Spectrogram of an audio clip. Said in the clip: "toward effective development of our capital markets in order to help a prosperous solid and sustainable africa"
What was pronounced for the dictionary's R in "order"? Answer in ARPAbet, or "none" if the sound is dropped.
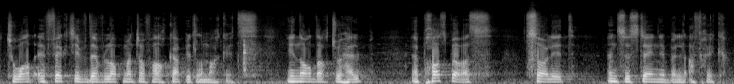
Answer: R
